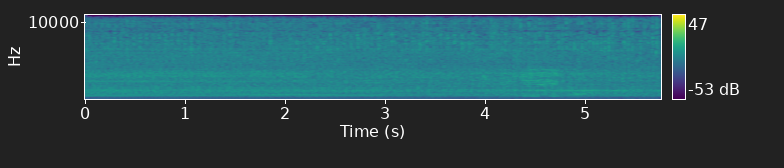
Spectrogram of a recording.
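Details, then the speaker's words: 1976 Gravely 816 tractor, after reassembly, carburetor possibly flooded: uneven idle stumbling with pops and sputters around the fourth second then settling; idles somewhat better than previous night, cause unknown. "a whole lot better than what it was last night so uh you see it pops and bags and recovers"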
